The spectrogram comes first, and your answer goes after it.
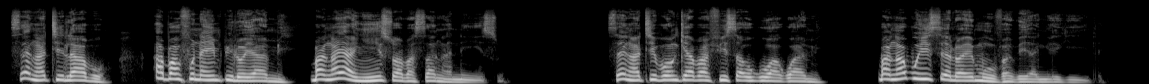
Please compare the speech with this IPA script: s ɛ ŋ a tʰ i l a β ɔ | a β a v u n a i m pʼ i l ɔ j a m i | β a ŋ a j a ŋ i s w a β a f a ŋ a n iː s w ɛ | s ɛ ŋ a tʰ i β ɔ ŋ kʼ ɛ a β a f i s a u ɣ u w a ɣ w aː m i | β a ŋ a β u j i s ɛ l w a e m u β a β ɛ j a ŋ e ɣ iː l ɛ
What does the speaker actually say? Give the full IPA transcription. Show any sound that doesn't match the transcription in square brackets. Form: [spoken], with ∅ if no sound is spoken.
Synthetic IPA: s ɛ ŋ a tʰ i l a β ɔ | a β a [f] u n a i m pʼ i l ɔ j a m i | β a ŋ a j a ŋ i s w a β a [s] a ŋ a n iː s w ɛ | s ɛ ŋ a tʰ i β ɔ ŋ kʼ ɛ a β a f i s a u ɣ u w a ɣ w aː m i | β a ŋ a β u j i s ɛ l w a e m u [v] a β ɛ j a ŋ e ɣ iː l ɛ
